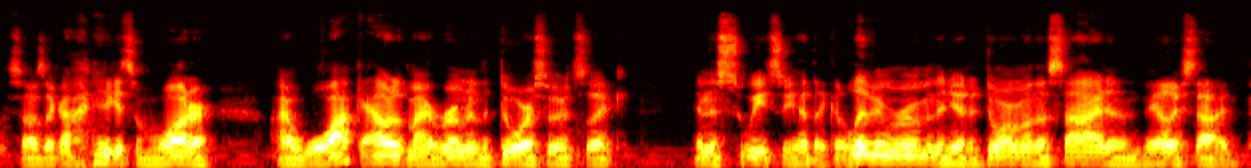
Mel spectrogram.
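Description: On his podcast, a young male co-host rambles through a rowdy, profane party story, peppering it with "like" and "man." He speaks briskly in a lowish voice with fairly even intonation.

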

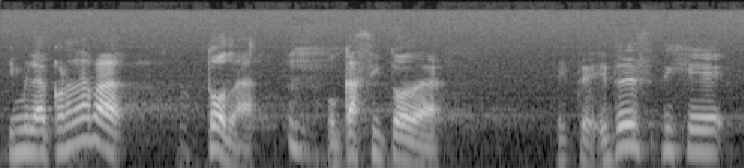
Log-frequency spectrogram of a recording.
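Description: An Argentine man in his thirties with a raspy, smoker-like morning voice, chatting casually as a podcast panelist. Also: sits high, sing-song, measured pace, a little mellow, highs cut off. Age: 30s. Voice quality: raspy, boozy-sounding morning voice. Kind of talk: casual film chat.

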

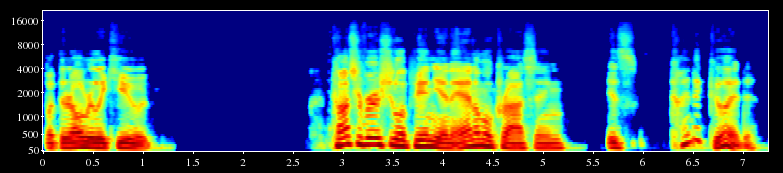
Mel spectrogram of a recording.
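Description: A man's voice: mid-range voice, animated, unhurried, long pauses. Rambling young man on a muffled call. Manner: rambling, jokey, lots of fillers. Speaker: voice actor. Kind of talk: casual group chat.

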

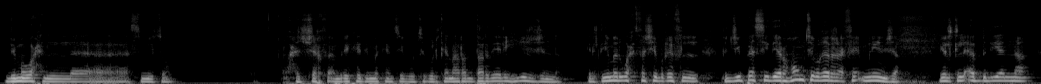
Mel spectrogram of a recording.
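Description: A man's voice: fairly high pitch, fairly even intonation, racing, creaky, warm tone. A man with a Moroccan Arabic accent reflecting on religion in conversation, illustrating with examples and mixing in English phrases. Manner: mixes English phrases into his speech.

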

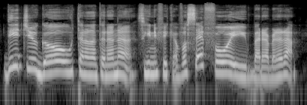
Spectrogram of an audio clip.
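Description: A woman teaching an English lesson, giving encouraging prompts and modelling phrases slowly for the listener to repeat. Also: mid-range voice, fairly bright tone, no echo, clean studio sound.

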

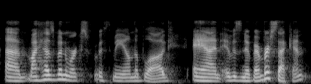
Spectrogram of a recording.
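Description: A woman's voice: fairly low pitch, quick pace, fairly bright tone, dull audio. A woman interview guest talking casually and informally, in a self-mocking storytelling style. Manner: informal, self-mocking, acts out remembered dialogue. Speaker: interview guest, blogger and author.

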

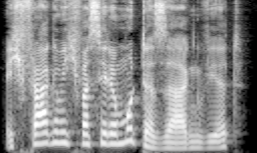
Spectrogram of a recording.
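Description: A woman's voice: low voice, very animated, moderate pace, pitched above the performer's own voice. A reader voicing Rirette, a serious and disapproving young woman who asks insistent questions, in an audiobook. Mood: earnest. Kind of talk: audiobook character voice.

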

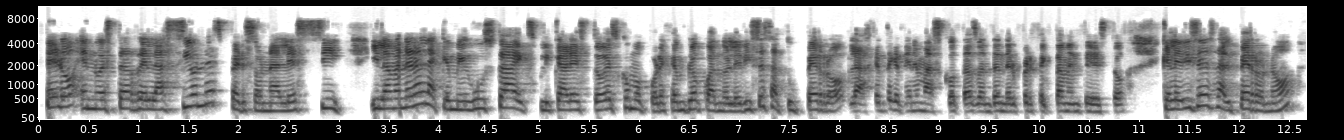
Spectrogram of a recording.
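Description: A woman's voice: mid-range voice, normal speed, a bit bright, lo-fi sound. A woman, a communication coach, explaining her ideas in a casual podcast chat and acting out quoted phrases.

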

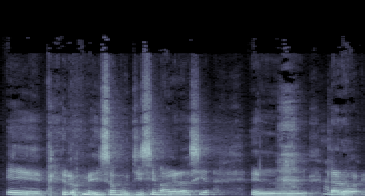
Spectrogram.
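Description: This Canarian man, co-hosting a casual podcast, has a high voice and a slightly slow pace. His storytelling is thoughtful and hesitant, sprinkled with fillers, and his Canary Islands Spanish accent comes through amid a roomy echo.

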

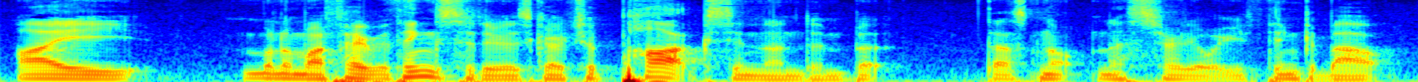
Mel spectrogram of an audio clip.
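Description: A man hosting an interview, asking questions and sharing views in an unhurried, casual way. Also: lowish voice. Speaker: host.

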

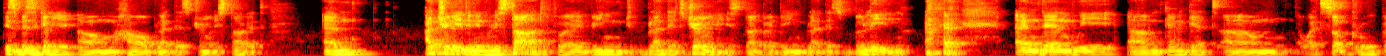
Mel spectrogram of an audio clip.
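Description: A man from Cameroon, a podcast guest, speaking casually and hesitantly with many pauses and fillers. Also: lowish voice, mellow, echoey room. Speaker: podcast guest, group founder. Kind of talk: casual discussion.

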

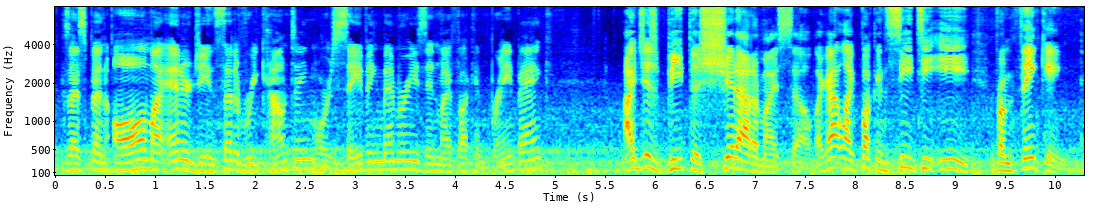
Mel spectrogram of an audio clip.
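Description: A man's voice: medium pitch, expressive, normal speed, noisy background. A married man hosting a solo podcast, talking in a casual, profane, rambling and self-deprecating way. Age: adult, married father. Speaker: podcast host.

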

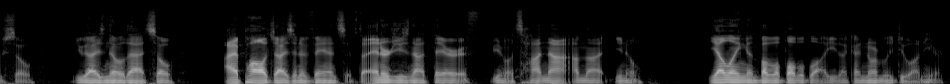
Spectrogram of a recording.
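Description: On his own solo podcast, a tired young man is losing his voice and keeps the energy low, talking casually in a laid-back, subdued way full of fillers like "you know" and "um." His voice has vocal fry and is smooth. The sound is clean studio quality without echo.

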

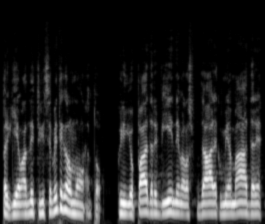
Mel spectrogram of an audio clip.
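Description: A young man from Naples, an interview guest, telling a personal story in a rapid, animated way, often correcting himself. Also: a little high, no room sound, clean studio sound. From Naples, Italy.

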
